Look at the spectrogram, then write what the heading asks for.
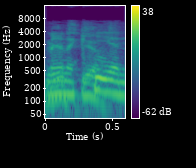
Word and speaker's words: Manichaean: You're discussing the manifestation of the Manichaean devil. Is that the correct way to pronounce that? I believe it Manichaean is, yes.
